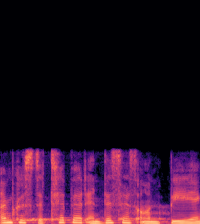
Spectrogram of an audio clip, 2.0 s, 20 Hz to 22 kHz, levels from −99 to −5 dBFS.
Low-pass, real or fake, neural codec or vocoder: 7.2 kHz; fake; codec, 16 kHz, 2 kbps, FunCodec, trained on LibriTTS, 25 frames a second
